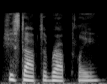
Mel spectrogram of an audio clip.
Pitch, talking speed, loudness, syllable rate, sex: 190 Hz, 170 wpm, -19 LUFS, 6.3 syllables/s, female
